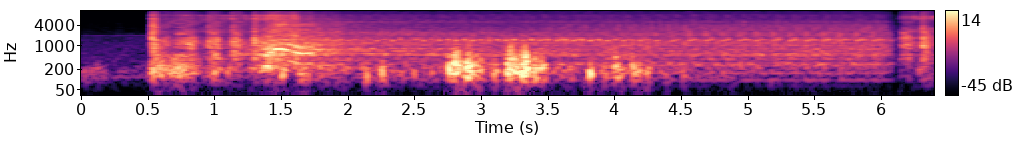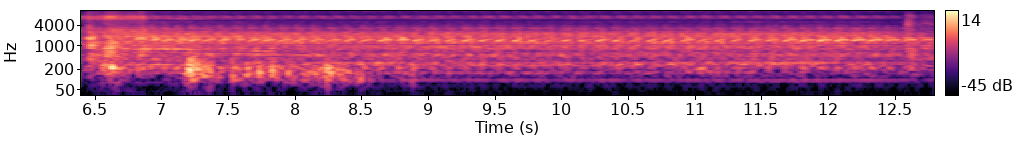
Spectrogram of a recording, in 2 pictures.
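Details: 2008 Peugeot 207 1.6 VTi 90 kW cold start: cranks and catches with raspy metallic rattle, restarts, then rough buzzy idle; suspected drive belt or tensioner, or starter pinion/bendix slow to disengage, unconfirmed.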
